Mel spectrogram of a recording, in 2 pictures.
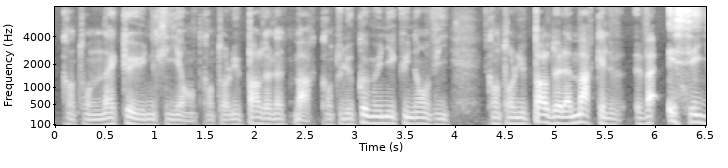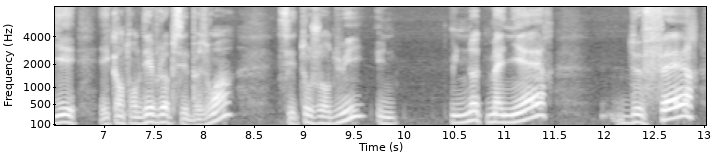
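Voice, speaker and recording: A man in his forties with a French accent, a shoe salesman giving an earnest, reflective personal testimony, speaking in measured phrases with pauses. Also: medium pitch, mellow, no echo. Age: 40s.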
